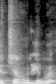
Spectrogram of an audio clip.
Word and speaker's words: Cholmondeley: explained to me that that's an old, very old posh British name, and it's pronounced Chumley St. John. And I thought that was so cool. And the reason that the monkey was called Chumley St.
